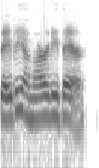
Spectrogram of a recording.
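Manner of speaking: put-on evil, menacing tone. Retelling a villain's reply to "go to hell": imitating an evil tone. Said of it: "so evil".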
